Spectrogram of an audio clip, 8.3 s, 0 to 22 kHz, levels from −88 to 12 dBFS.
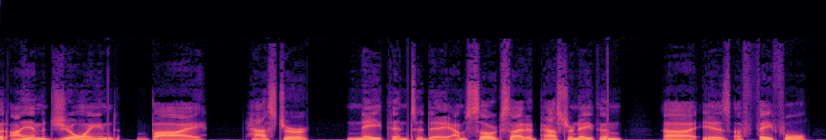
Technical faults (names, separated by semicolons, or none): periodic USB or driver dropouts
